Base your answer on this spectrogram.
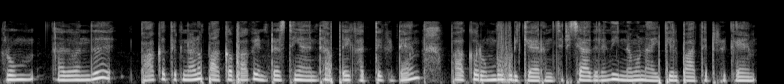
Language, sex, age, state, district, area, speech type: Tamil, female, 18-30, Tamil Nadu, Tiruvarur, urban, spontaneous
